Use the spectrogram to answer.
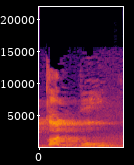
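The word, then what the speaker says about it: قلب: Dan arti qalbu jantung, dia terjemuh dengan jantung. Jagi dia huruf. Baca dengan qalbu qaf, bukan dengan kaf. Kalau kaf kalbu, qalbu jantung, kalbu anjing. Maksud dia lain tu.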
